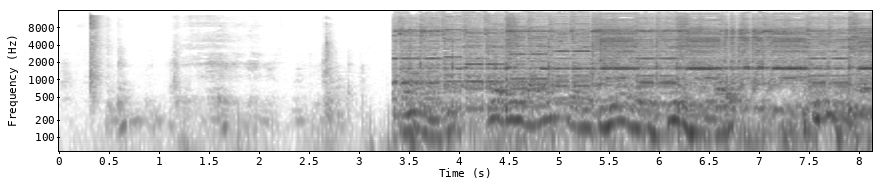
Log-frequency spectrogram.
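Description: A single sharp click as a USB killer is pushed into a laptop's USB port, followed by faint handling sounds. About three seconds in, loud music with a wavering melody line starts abruptly, playing from a video on the laptop.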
